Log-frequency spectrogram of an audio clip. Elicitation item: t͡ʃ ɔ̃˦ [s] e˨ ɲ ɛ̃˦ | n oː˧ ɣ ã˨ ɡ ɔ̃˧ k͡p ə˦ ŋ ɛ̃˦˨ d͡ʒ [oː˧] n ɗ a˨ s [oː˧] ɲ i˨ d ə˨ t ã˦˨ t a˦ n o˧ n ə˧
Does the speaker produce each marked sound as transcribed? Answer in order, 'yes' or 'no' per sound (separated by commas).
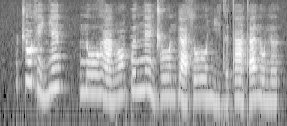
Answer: yes, yes, yes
